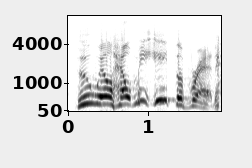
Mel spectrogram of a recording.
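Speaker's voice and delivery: loud, high, slow hen question; storybook hen asking. Acted. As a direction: call to the friends as the little hen. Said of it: "tired little red hen asked her friends".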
